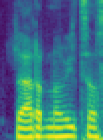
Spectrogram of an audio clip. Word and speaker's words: Žarnovica: At the point I was contacting you, I suspected he came from a village or a town called Žarnovica. Is that the correct pronunciation? – Yes. Žarnovica, Slovakia.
